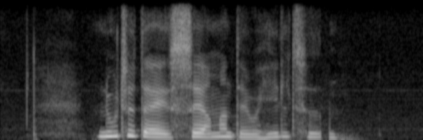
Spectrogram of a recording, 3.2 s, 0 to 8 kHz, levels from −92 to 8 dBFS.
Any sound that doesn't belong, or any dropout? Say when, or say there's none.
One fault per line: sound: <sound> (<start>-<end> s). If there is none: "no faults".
sound: dropout (2.4-2.5 s)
